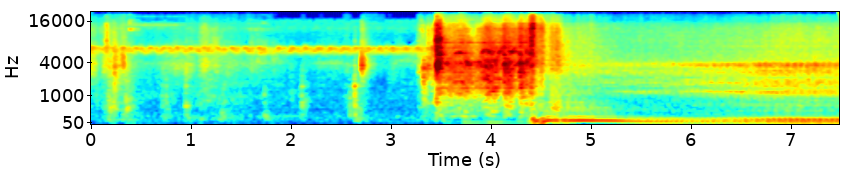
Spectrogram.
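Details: Supercharged car after Magnuson supercharger install and MAP sensor swap: after a few clicks catches cleanly and settles into a strong, steady, even idle with no misses; healthy running.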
